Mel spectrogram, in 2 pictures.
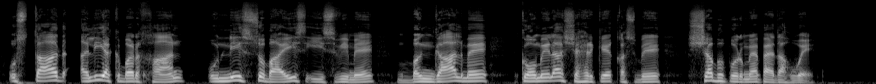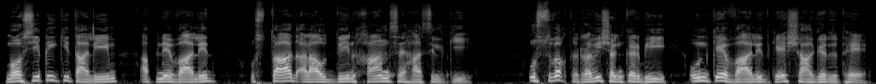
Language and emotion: Urdu, neutral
